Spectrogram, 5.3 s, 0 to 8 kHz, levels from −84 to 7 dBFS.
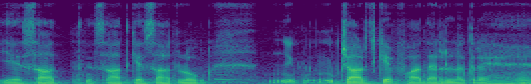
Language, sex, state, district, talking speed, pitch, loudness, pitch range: Hindi, male, Arunachal Pradesh, Papum Pare, 135 wpm, 95 Hz, -19 LUFS, 95-100 Hz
